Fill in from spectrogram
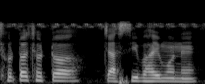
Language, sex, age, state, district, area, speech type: Odia, male, 18-30, Odisha, Balangir, urban, spontaneous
